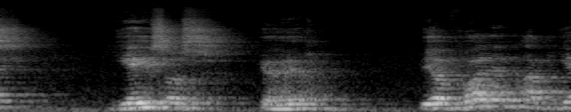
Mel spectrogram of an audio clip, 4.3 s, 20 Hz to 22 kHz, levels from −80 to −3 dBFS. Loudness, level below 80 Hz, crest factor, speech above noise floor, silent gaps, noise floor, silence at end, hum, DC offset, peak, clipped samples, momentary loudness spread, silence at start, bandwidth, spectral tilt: -29 LUFS; -58 dBFS; 18 dB; 26 dB; none; -53 dBFS; 0 s; none; under 0.1%; -12 dBFS; under 0.1%; 18 LU; 0 s; 16.5 kHz; -5.5 dB/octave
